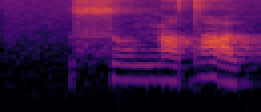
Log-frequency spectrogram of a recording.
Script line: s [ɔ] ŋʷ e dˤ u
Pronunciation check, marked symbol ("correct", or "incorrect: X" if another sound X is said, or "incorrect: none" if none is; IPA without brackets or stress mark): incorrect: o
